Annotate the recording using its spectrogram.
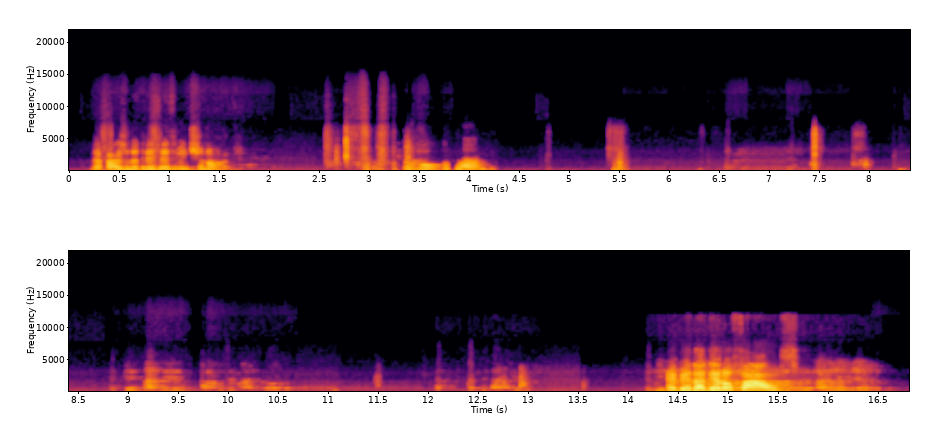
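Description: A woman speaks with animation over a headset microphone.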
